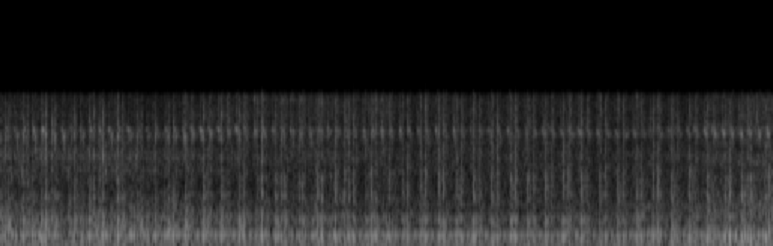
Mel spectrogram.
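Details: Harley-Davidson FXDX V-twin at idle just after a completely cold start: loose uneven clatter roughly twice a second over lumpy idle; loud noise, source undetermined.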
